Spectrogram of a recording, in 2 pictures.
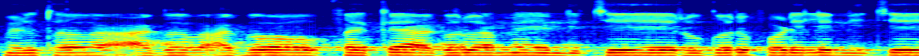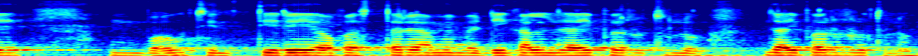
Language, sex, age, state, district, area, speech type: Odia, male, 18-30, Odisha, Khordha, rural, spontaneous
